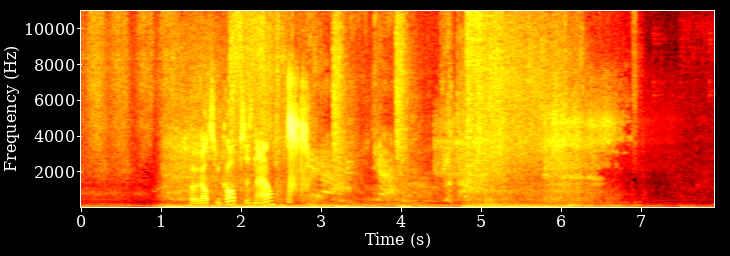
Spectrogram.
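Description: Magical game sound effects whoosh and burst loudly.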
